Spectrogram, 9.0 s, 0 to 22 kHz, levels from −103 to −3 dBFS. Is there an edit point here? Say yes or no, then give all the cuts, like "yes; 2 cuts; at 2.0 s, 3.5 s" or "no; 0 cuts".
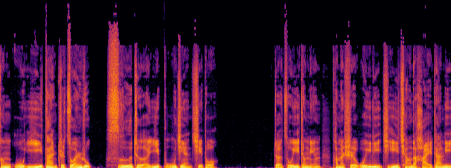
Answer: no; 0 cuts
